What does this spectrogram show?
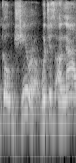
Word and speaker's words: Gojira: godzilla is like phonetic for the way Japanese pronounced Godzilla no no the the name the name Gojira which is now like a heavy it's like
